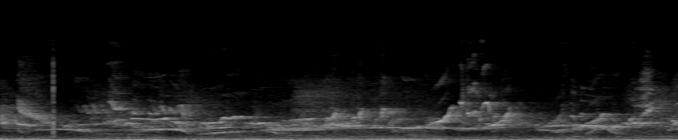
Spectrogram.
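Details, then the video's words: Murai batu fighters, white-rumped shamas, in a heated singing contest at Cibinong: loud squawks, sharp high whistles and rising swoops crowd together in a busy, overlapping stream, low rumble behind. "Pertarungan sengit murai batu fighter"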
